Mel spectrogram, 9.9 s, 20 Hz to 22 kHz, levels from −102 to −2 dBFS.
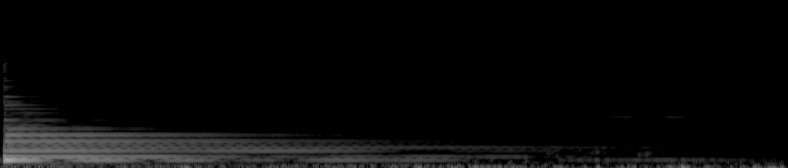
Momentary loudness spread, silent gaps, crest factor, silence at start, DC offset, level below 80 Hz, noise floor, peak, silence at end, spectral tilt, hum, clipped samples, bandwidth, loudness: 19 LU; none; 22 dB; 0 s; under 0.1%; -74 dBFS; -82 dBFS; -34 dBFS; 0.05 s; -8 dB/octave; none; under 0.1%; 2.1 kHz; -54 LUFS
